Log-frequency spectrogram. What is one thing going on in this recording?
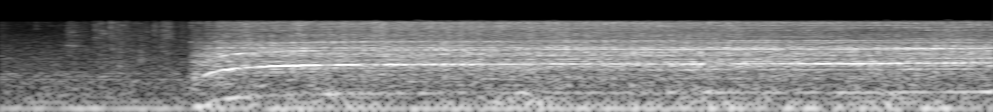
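A small machine whirs steadily.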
